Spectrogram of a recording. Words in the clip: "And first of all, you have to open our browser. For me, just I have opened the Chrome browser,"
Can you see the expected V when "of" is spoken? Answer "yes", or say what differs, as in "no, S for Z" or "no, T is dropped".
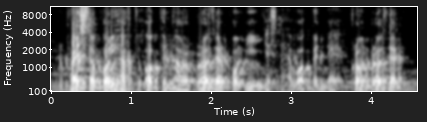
no, P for V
